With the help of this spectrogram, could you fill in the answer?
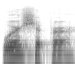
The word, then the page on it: worshiper: British English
